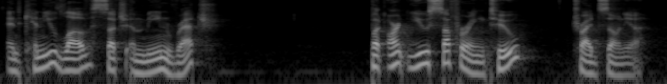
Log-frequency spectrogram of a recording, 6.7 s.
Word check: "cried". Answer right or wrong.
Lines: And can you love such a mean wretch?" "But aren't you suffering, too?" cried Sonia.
wrong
